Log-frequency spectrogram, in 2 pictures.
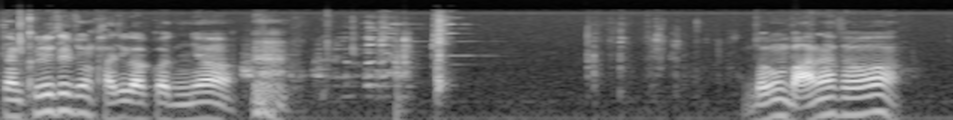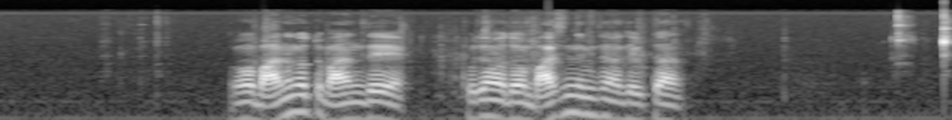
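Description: A metal spoon clinks against a bowl.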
